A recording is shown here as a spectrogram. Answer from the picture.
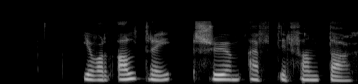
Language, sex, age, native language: Icelandic, female, 12, Icelandic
